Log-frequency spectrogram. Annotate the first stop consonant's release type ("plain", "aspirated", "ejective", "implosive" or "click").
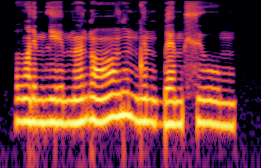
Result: implosive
